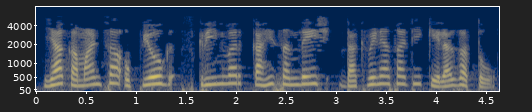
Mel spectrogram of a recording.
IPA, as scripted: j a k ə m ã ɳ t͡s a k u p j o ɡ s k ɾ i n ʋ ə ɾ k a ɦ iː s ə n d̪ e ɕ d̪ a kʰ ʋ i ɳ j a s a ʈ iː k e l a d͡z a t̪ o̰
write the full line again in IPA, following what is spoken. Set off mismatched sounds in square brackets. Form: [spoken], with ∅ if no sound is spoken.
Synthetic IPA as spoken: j a k ə m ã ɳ t͡s a [ʔ] u p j o ɡ s k ɾ i n ʋ ə ɾ k a ɦ iː s ə n d̪ e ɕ d̪ a kʰ ʋ i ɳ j a s a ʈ iː k e l a d͡z a t̪ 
